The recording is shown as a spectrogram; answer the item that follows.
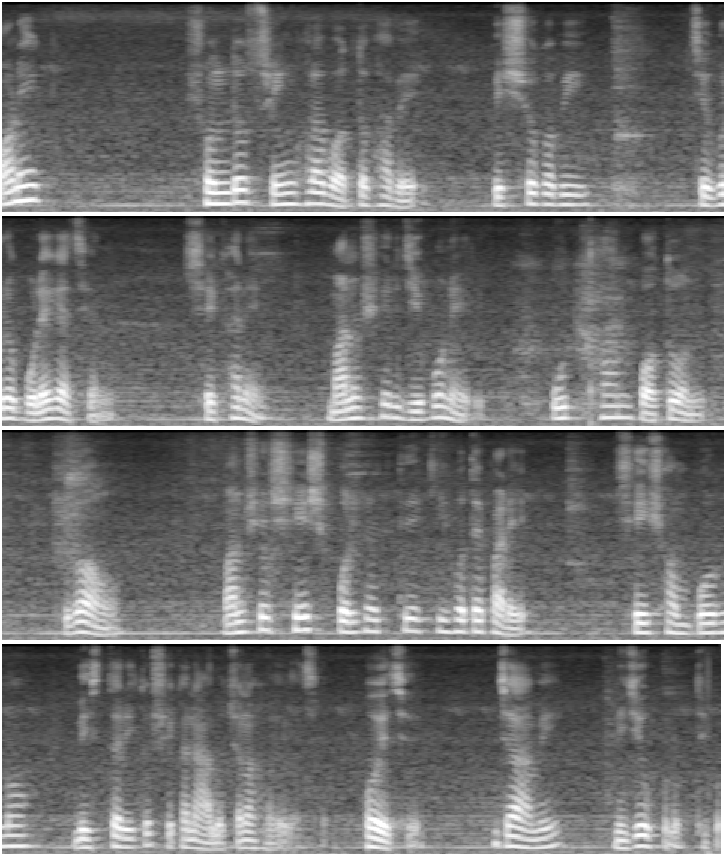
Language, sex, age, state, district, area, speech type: Bengali, male, 30-45, West Bengal, Birbhum, urban, spontaneous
